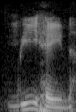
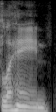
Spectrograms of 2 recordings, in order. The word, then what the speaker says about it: Lehane: that's written by Dennis Lehane. All right. Hope that's how we pronounce it. I think it's Lehane. Lehane, okay.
